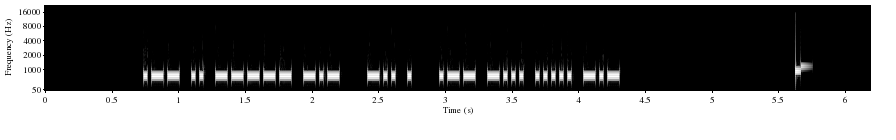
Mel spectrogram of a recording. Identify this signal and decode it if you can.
Morse code, heard as a keyed tone, about 40 wpm, 700 Hz. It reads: WI0K DE WB5K
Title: USA Callsign DE Callsign - 4 Characters - 40wpm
